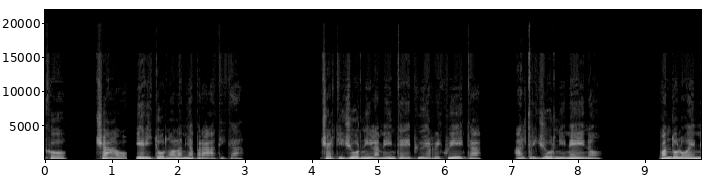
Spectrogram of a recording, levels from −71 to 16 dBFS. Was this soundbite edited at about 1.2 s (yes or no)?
yes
